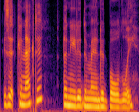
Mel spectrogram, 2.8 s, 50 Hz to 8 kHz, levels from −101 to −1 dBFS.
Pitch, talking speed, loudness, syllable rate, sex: 170 Hz, 130 wpm, -18 LUFS, 5.8 syllables/s, female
